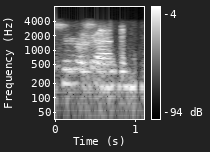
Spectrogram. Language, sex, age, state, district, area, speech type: Hindi, male, 45-60, Uttar Pradesh, Chandauli, rural, conversation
